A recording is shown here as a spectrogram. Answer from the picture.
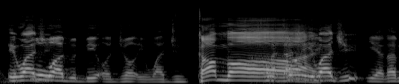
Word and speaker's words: Iwaju: Yo, I've heard some people saying some what Iwahu.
